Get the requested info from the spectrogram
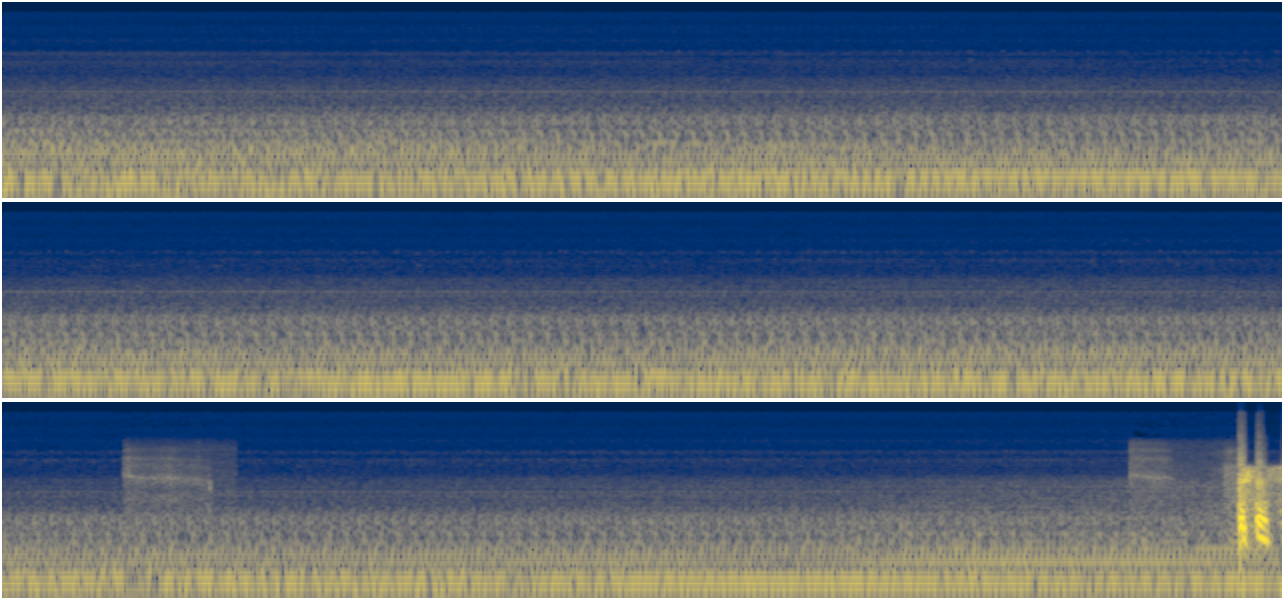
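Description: Beechcraft Bonanza's piston engine heard from the cockpit, running steadily at low power as the plane taxis after landing, with a brief hiss about two-thirds of the way through.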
